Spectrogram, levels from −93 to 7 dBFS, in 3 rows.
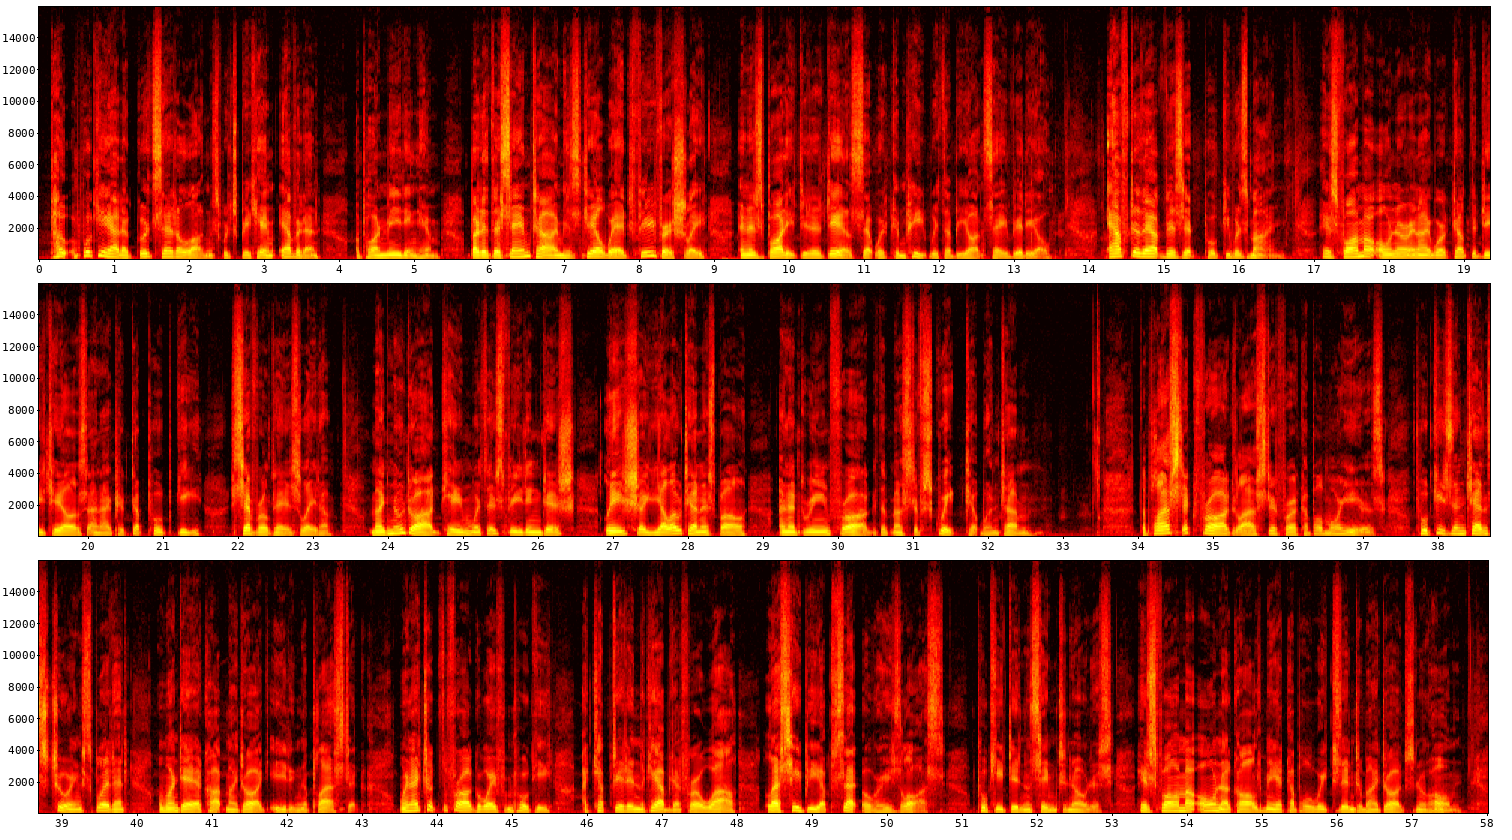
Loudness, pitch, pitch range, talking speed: -24 LUFS, 155 Hz, 135-175 Hz, 155 wpm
